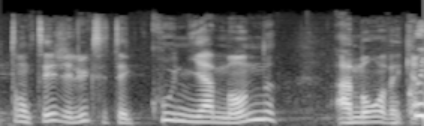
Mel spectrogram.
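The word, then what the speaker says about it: Kouign-amann: J'ai lu que c'était Kunyaman. Amand avec un N à la Kunyaman. fin. Ah ouais. Voilà, donc pardon si je me suis trompé auprès de nos amis bretons. toujours J'ai du juste voulu Kunyaman.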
